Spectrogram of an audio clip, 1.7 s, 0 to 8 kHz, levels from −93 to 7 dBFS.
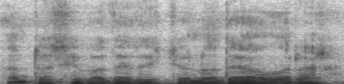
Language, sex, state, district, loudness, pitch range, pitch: Chakma, male, Tripura, Dhalai, -15 LUFS, 115-130 Hz, 125 Hz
